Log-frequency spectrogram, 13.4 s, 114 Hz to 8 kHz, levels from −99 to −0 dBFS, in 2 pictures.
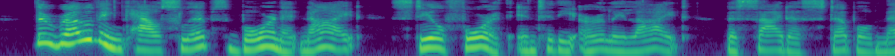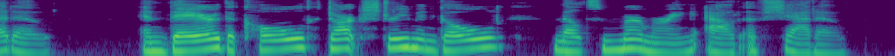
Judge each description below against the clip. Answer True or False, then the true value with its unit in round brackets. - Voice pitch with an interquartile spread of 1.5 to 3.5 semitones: False (4.3 semitones)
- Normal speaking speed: False (130 wpm)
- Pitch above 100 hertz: True (185 Hz)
